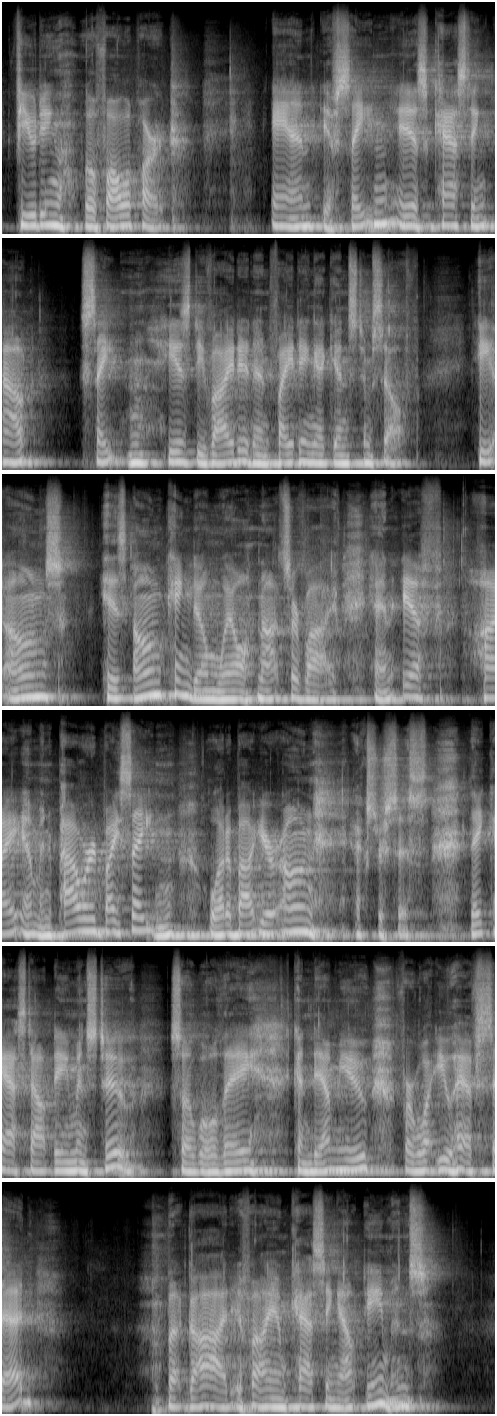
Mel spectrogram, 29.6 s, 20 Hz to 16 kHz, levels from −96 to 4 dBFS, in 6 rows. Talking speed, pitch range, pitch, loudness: 125 wpm, 135-160 Hz, 145 Hz, -20 LUFS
